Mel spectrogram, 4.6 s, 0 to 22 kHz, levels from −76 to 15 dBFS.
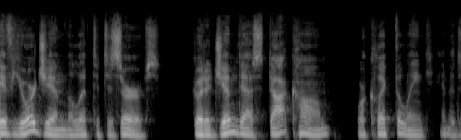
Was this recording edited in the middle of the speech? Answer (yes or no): no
